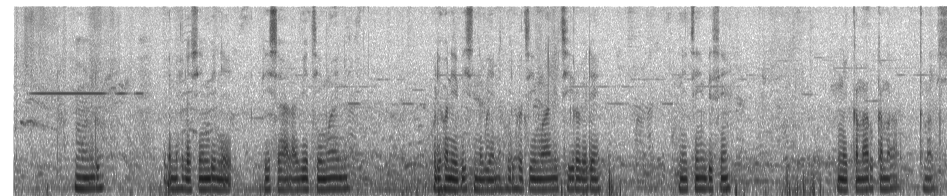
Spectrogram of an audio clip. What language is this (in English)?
Masaaba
